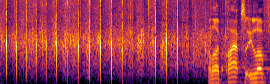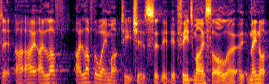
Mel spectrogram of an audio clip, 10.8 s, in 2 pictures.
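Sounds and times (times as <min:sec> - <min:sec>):
small audience clapping: 0:00.0 - 0:05.2
speech: 0:04.2 - 0:10.7.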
